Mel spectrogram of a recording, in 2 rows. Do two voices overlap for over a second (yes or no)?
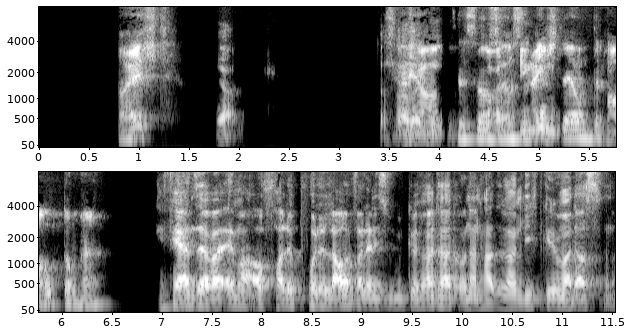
yes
